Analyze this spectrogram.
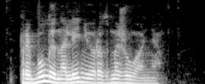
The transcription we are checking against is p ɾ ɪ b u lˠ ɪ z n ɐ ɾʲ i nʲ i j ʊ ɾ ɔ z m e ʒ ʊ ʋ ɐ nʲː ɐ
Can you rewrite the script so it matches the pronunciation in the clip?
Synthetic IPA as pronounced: p ɾ ɪ b u lˠ ɪ n ɐ lʲ i nʲ i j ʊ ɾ ɔ z m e ʒ ʊ ʋ ɑ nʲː ɐ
